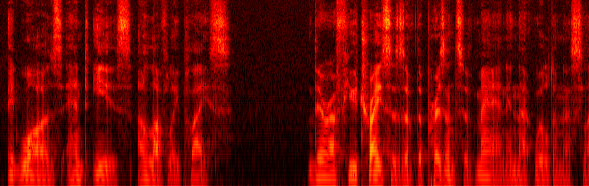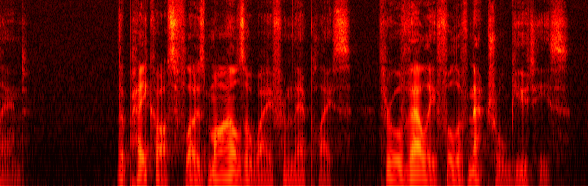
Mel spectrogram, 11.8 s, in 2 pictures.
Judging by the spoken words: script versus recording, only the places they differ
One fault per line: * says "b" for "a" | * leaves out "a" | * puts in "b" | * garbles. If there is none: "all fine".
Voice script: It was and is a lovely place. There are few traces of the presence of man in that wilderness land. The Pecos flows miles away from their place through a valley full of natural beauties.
all fine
